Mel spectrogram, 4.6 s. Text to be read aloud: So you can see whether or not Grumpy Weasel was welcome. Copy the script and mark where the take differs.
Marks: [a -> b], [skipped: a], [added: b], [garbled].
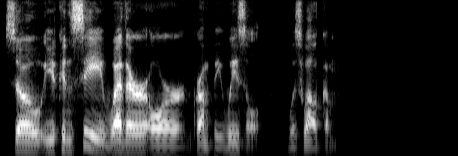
So you can see whether or [skipped: not] Grumpy Weasel was welcome.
